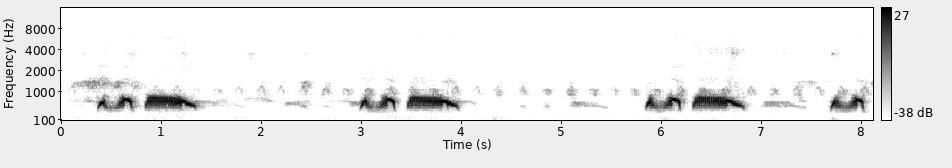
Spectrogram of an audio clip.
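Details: Spotted dove calling in the 'thổ đồng' voice style, a lure to stimulate other doves to call: low, hollow coo phrases of a short double note then a longer drawn-out coo, repeated about every three seconds, with faint soft chirps between.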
